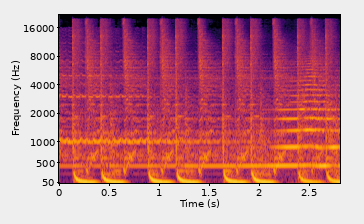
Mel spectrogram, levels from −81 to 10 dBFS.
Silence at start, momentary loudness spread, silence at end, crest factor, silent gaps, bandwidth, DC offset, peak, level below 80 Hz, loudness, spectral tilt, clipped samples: 0 s; 4 LU; 0 s; 6 dB; none; over 20 kHz; under 0.1%; 0 dBFS; -10 dBFS; -6 LUFS; -4 dB/octave; 0.4%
